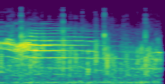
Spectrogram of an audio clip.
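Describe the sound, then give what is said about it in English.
A cat meows in a drawn-out, high, wavering cry lasting over a second, loud, with faint scattered crowd noise behind it. “How about let's hear it for my cat?”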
